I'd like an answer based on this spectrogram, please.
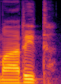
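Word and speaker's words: مريض: তো আরেকটা শব্দ আছে মারিদ, মারিদ মানে অসুস্থ, উচ্চারণটা এরকম হবে মারিদ মানে অসুস্থ, এবং এটা মারিদ শব্দটা বেশিরভাগ ক্ষেত্রে ব্যবহৃত হয় যারা বেশি অসুস্থ তাদেরকে বলা হয় মারিদ।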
